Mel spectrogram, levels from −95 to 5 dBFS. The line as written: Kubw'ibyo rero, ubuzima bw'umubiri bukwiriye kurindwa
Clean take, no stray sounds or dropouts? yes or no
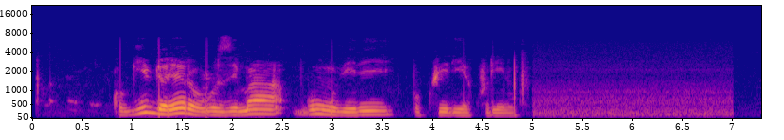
yes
